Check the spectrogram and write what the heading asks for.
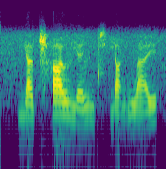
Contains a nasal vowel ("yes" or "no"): no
